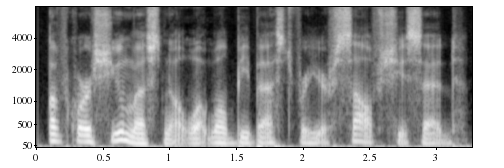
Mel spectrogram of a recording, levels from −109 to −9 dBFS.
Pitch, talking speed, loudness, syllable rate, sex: 120 Hz, 240 wpm, -17 LUFS, 4.9 syllables/s, male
